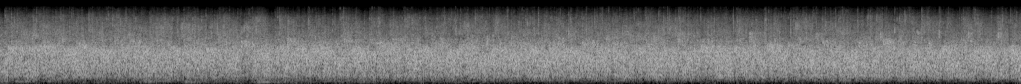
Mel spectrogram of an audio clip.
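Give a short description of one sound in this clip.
A group of people applaud steadily in an echoing hall.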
